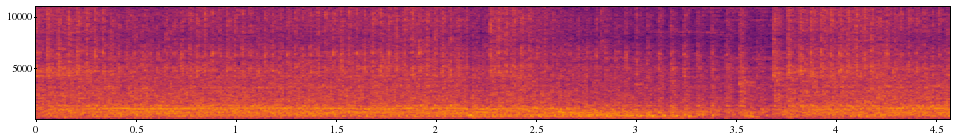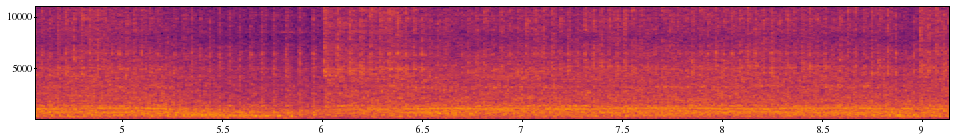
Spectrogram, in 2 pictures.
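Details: John Deere LA100 with 5-speed transaxle, long unused and hard-starting with valves out of spec, running on fresh gas: a loud, fast, even single-cylinder putter holding steady speed with no misses or stumbles. Normal running.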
